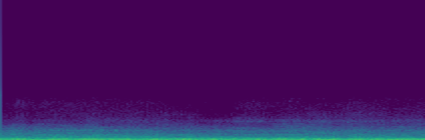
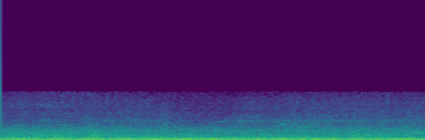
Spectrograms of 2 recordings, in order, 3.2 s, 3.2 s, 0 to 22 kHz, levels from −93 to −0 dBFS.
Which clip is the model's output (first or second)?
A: first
